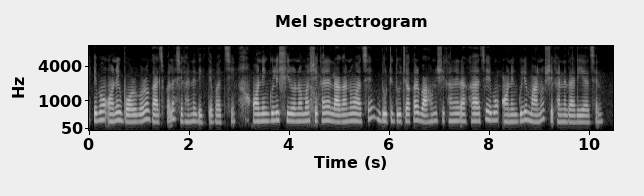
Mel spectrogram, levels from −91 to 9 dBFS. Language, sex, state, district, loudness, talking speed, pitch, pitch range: Bengali, female, West Bengal, Jalpaiguri, -24 LUFS, 155 wpm, 225 Hz, 210-240 Hz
